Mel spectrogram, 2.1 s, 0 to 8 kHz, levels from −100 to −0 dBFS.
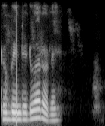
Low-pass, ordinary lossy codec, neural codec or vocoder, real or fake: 7.2 kHz; Opus, 24 kbps; none; real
